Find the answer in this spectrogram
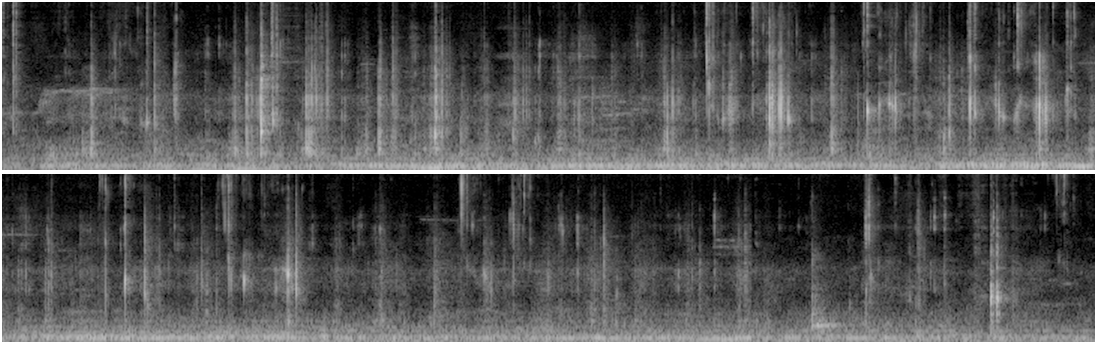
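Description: A person biting into and chewing a hard, crumbly chunk coated in white powder: many sharp, irregular crunches with chewing between them. A steady low hum runs underneath.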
